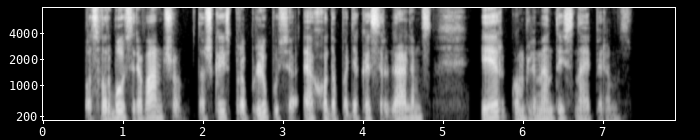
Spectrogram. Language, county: Lithuanian, Panevėžys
